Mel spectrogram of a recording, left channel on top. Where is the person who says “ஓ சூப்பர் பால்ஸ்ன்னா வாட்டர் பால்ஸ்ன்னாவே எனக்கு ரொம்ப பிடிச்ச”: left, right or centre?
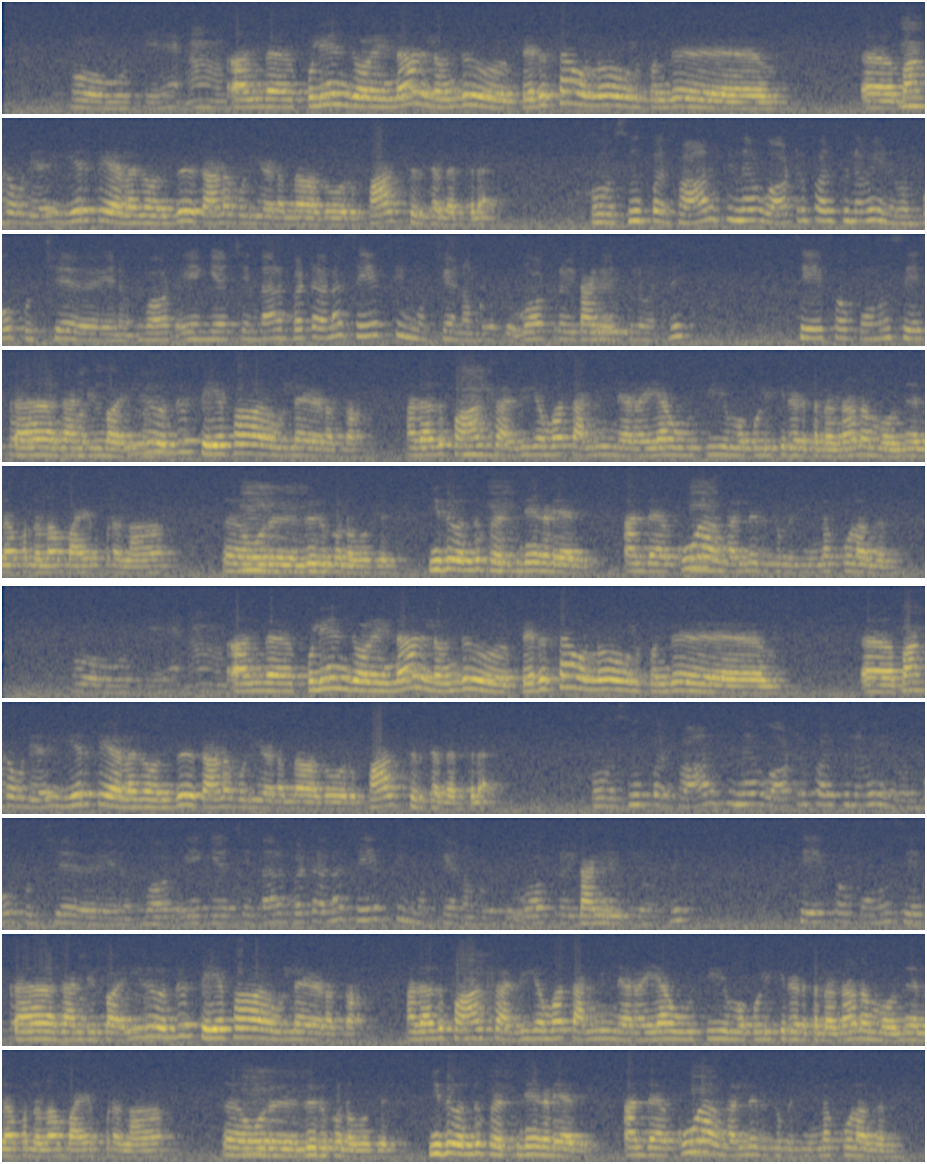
Left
